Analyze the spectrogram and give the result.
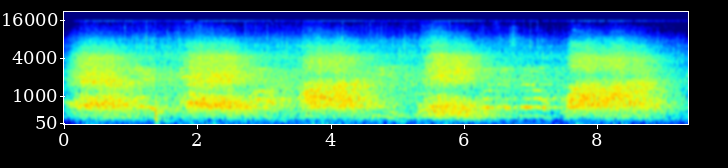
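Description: A large crowd gathering at 6 a.m. in a basketball arena in Fayetteville, Arkansas, roars in rhythmic waves, five loud swells of cheering and chanting rising and falling about every two seconds, echoing through the arena.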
